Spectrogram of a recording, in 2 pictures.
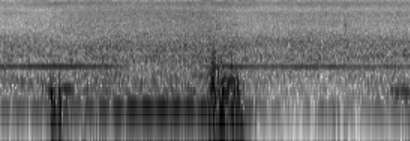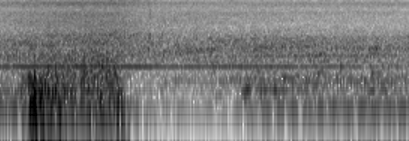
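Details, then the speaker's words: Fan at full power in oscillation mode, blade still dirty: steady low hum with a loud pronounced high whine under wind gusts; fan motor hum. "It has a loud wine to it. Check out the wine or the humming sound. It's running at full power, but you can hear that hum."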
